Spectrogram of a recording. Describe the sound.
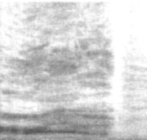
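A creature swoops up and gives a loud, harsh wailing scream, a single sustained shriek with a rough, groaning edge that holds for about a second before abruptly cutting off.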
